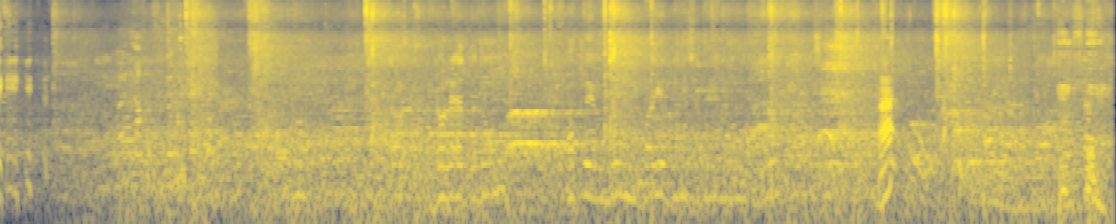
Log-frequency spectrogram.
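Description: A crowd of spectators chatters in the background.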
